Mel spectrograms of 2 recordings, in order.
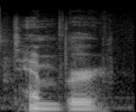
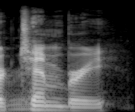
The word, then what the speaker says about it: timbre: Of them, then they will read it as timber every time. – Mm-hmm. Mm-hmm. – And then you know that they're not. – Or timbre. – Mm-hmm. – Timbre. – Or timb. Silent R-E. – Yeah, the French, yeah. – Or timer, silent B, replaced E-R. A lot of people will do that. But timbre, yeah. Isn't that a weird spelling?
